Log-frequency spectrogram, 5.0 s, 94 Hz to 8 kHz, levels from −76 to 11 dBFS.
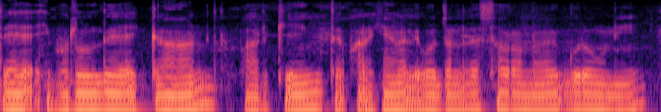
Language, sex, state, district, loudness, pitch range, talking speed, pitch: Chakma, male, Tripura, Dhalai, -16 LUFS, 95-100 Hz, 135 wpm, 100 Hz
